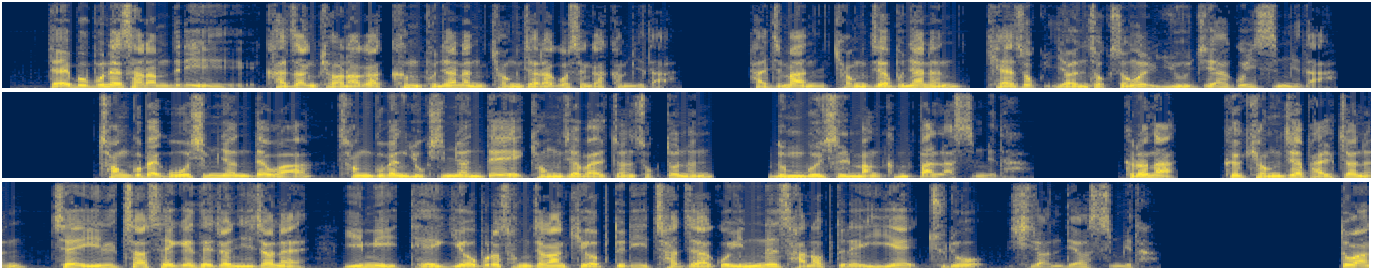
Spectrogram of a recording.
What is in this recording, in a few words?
m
